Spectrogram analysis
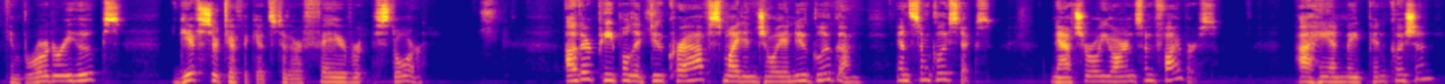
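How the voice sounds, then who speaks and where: A middle-aged woman hosting her podcast, a little nasal and congested from a cold, talking in a friendly way and reading out lists with pauses between the items. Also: fairly low pitch, a bit bright. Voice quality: slightly nasal. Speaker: podcast host. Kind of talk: scripted podcast monologue.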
